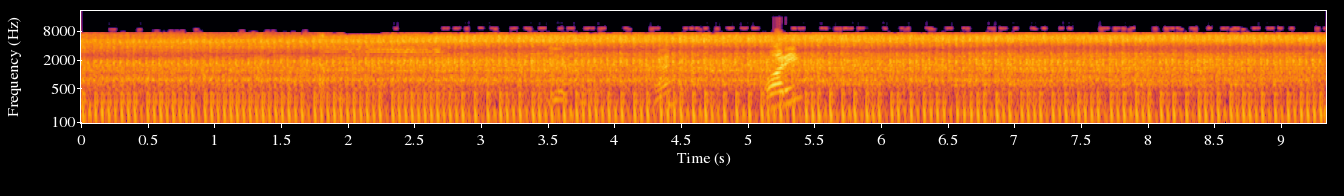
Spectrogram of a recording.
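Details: 2008 Kawasaki KX250F after overhaul: even single-cylinder thump at idle with one quick throttle blip that settles cleanly; running healthy.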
